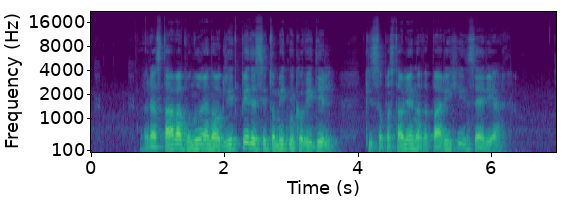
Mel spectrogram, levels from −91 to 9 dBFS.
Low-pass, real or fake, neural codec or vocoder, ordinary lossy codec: 19.8 kHz; real; none; none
